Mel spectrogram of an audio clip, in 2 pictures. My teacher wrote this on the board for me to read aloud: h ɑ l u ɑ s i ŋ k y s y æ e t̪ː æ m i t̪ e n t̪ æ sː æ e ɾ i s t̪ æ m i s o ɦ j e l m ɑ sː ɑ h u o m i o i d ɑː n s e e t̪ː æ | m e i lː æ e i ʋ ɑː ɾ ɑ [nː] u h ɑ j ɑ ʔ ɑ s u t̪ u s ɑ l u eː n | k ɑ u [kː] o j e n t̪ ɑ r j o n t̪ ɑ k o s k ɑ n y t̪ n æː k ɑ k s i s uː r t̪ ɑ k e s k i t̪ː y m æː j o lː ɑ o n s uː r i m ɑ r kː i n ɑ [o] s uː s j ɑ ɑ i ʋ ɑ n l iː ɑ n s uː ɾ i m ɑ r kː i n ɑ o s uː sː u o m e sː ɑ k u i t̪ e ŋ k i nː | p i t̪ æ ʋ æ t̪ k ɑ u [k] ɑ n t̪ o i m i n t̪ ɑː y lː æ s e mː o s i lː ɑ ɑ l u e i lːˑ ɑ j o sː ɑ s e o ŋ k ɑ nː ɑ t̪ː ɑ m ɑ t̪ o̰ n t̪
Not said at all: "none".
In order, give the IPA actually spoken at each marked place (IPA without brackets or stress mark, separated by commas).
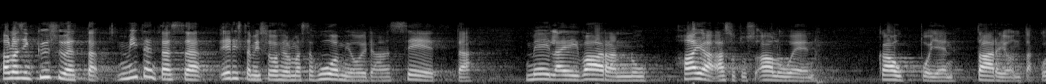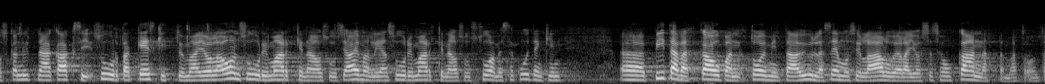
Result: nː, pː, o, p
